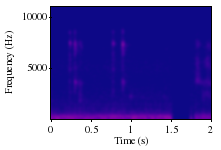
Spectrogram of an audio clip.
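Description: A few faint computer mouse clicks over low, steady microphone background noise, which drops out for a moment near the end.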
